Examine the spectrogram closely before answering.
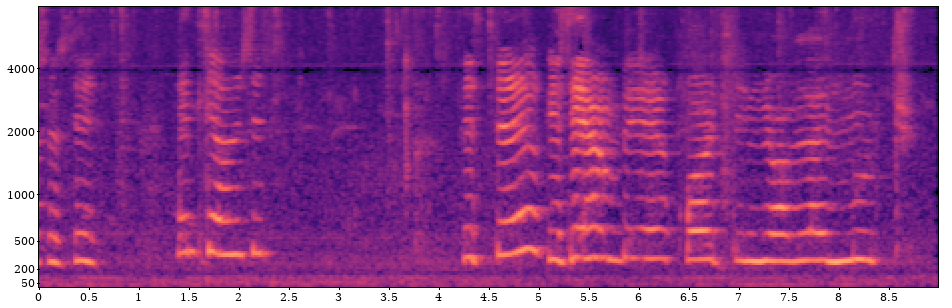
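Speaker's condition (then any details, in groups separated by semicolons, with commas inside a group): Cerebral palsy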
